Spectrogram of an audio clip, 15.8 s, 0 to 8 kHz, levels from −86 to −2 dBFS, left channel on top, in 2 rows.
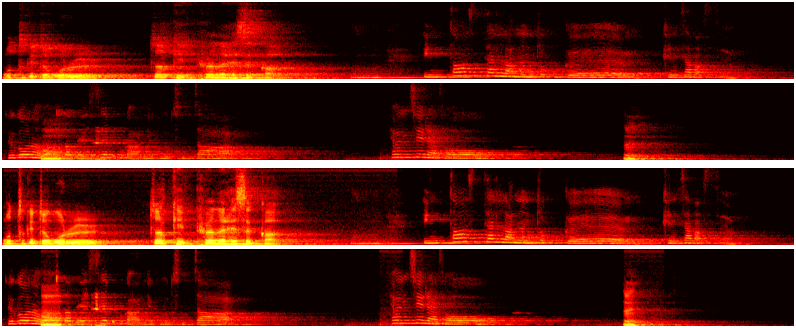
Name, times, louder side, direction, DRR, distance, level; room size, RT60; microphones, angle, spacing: voice 1, 0.0-1.0 1.5-2.8 8.3-8.5 14.1-14.3, right 6 dB, 65° right, 12 dB, 0.4 m, -20 dB
voice 2, 3.5-7.4 8.0-10.3 11.8-12.9 14.2-14.4, right 1 dB, 20° right, 6 dB, 0.9 m, -37 dB
10.5 x 8.4 x 7.8 m, 2.2 s
head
